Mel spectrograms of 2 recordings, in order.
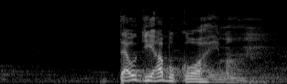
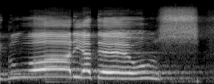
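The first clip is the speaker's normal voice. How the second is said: very slow, higher, loud stretched praise; drawn-out praise shout; 9 semitones higher, 12 dB louder, much slower than usual. Retold or imitated. Joining the crowd with a stretched loud praise. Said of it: "E eu levantei".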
